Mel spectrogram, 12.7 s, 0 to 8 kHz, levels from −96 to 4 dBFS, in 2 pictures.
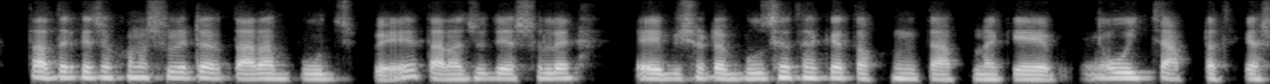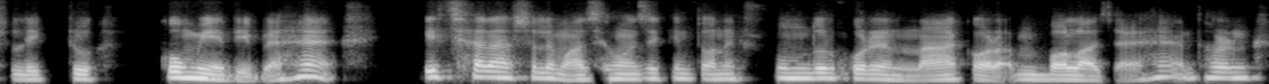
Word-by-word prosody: তাদেরকে 160 +1 +2
যখন 160 +1 -2
আসলে 155 0 -2
এটা 160 - +2
তারা 135 +1 +4 0.2
বুঝবে 130 +1 -3 0.2
তারা 125 - +3
যদি 140 0 -2
আসলে 140 0 0 0.4
এই 135 - +5
বিষয়টা 140 +2 0
বুঝে 140 +4 +1
থাকে 155 0 +2
তখন 135 +1 -4
কিন্তু 135 0 -3
আপনাকে 125 +1 -3 0.5
ওই 150 - +5
চাপটা 130 0 -1
থেকে - - -6
আসলে 125 -2 -4
একটু 125 +3 -4 0.4
কমিয়ে 150 -7 +7
দিবে, 95 - -3
হ্যাঁ? 185 -5 +4 0.5
এছাড়া 175 0 +2
আসলে 150 -1 0
মাঝে, 115 +3 -1
মাঝে 130 +2 0 0.3
অনেক 125 0 -2
সুন্দর 145 0 +3
করে 130 -1 +3 0.2
না 105 +2 +1
করা - - +1 0.2
বলা 110 -2 +5
যায়, - - -6
হ্যাঁ? 170 - -2
ধরেন 155 -1 +1
140 Hz, 175 wpm, -20 LUFS, 125-155 Hz, 0.5 s, কমিয়ে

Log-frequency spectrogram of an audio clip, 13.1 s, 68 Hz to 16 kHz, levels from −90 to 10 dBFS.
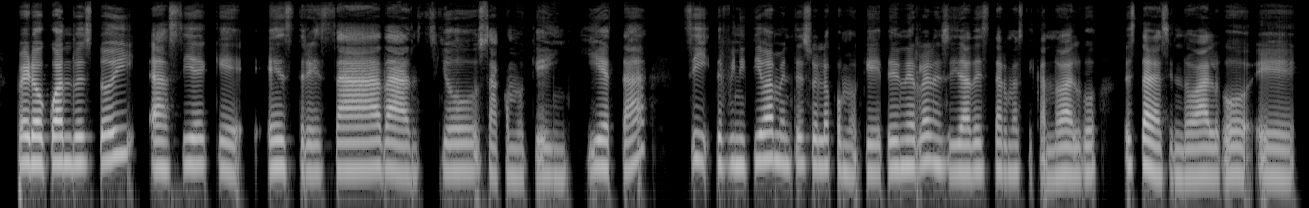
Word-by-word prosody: Pero, 220 -1 +7
cuando 225 0 +7
estoy 235 - +1
así 200 +2 0
de 210 0 +1
que 185 -3 -5 0.2
estresada, 190 -1 +3
ansiosa, 180 0 -5
como 160 0 -8
que - - -6
inquieta, 195 - -3 0.4
sí, 240 -2 -6
definitivamente, 220 +1 0
suelo 205 -1 -2
como 185 -3 -6
que 180 -1 -4
tener 195 +1 0
la 225 +1 +1
necesidad 180 -4 -1
de 185 - -1
estar 185 -1 -5
masticando 175 -2 -7
algo, 170 +1 0 0.2
de - - -3
estar 205 -1 +5
haciendo 160 -2 -3
algo, 165 +1 0
eh, 160 -1 -3
190 Hz, 130 wpm, -24 LUFS, 175-210 Hz, 0.4 s, Pero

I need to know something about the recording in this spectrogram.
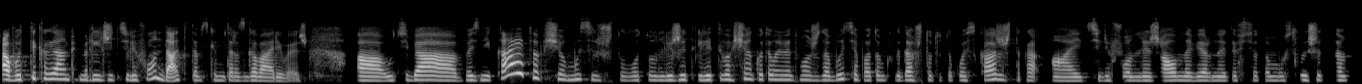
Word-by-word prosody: А 225 - +13
вот 220 +2 +1
ты, - - +4
когда, 250 -2 +4
например, 215 -2 -5
лежит 210 -1 -2
телефон, 230 +7 -1
да, - - +8
ты - - -21
там 200 -2 -6
с - - -15
кем-то 190 -1 -6
разговариваешь, 175 -3 -2 0.5
а 185 -2 +7
у 185 +2 -3
тебя 200 -5 +5
возникает 205 - +5
вообще 250 -5 0
мысль, 220 -1 -5
что 190 0 -11
вот 195 +2 -9
он 195 -1 -4
лежит, 200 +2 -1
или 205 +1 +1
ты 220 +2 -10
вообще 225 +3 -1
на 240 - -3
какой-то 230 -1 -3
момент 215 -2 -4
можешь 205 -3 -5
забыть, 225 +5 -3
а - - -6
потом, 195 0 -5
когда 200 +1 -2
что-то 200 +1 -12
такое 190 0 -8
скажешь, 215 +1 0
такая: 180 - -6
"Ай, 175 -1 -1
телефон 180 +1 -6
лежал, 185 0 +1
наверное, 185 0 -2
это 180 +2 -8
всё 195 - -12
там 185 0 -9
услышится?" 200 +1 -5
200 Hz, 205 wpm, -25 LUFS, 185-215 Hz, 0.5 s, А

